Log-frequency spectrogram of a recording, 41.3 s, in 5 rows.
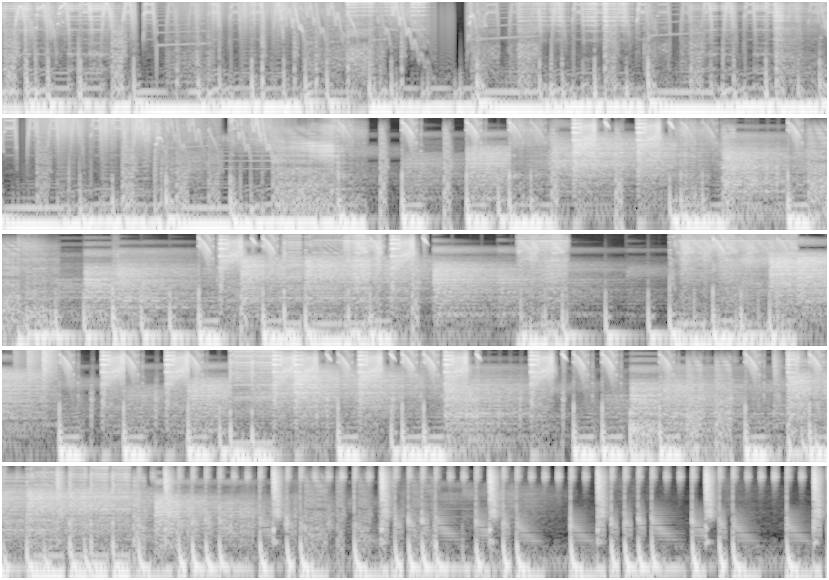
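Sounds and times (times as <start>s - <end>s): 
breccy crunch glitch IDM mix: 0.0s - 41.2s.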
